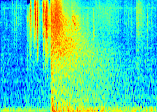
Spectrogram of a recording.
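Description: A heavy metal door slides open with a loud whoosh.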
